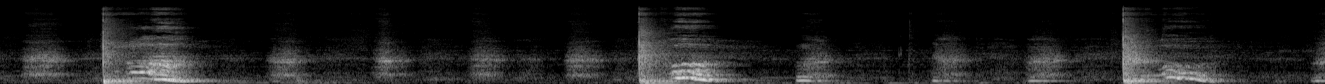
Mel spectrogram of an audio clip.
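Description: A man groans loudly several times, his voice sliding down.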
